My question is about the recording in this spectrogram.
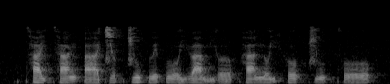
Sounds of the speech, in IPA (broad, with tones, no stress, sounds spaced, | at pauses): t̪ʰ a˥˨ j t̪ʰ aː˧ ŋ ʔ aː˩ t͡ɕ ɤː˥˨ k̚ t͡ɕ uː˥˨ p̚ ʋ e˧ p̚ ʋ o˩˧ j ʋ aː˧˩ m j ɤː˩˧ pʰ a˧ n o˧˥ j h oː˥˨ p̚ t͡ɕ uː˧˥ k̚ t̪ʰ oː˧˥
